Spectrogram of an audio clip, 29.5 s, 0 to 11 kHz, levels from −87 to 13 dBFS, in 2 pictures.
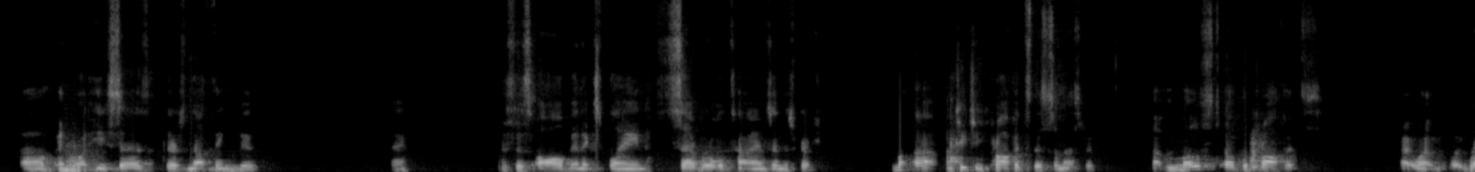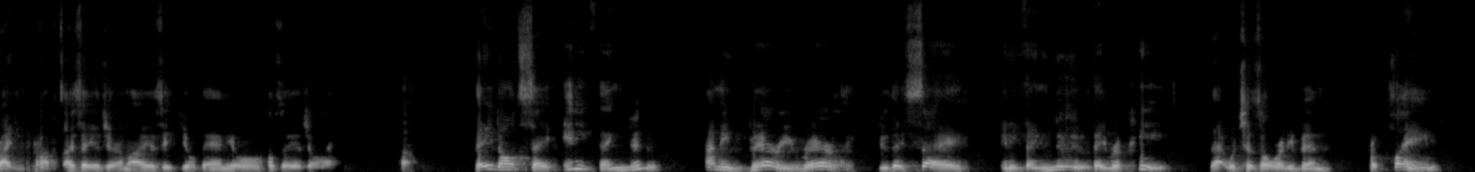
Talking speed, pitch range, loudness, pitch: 130 wpm, 115-145 Hz, -27 LUFS, 130 Hz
